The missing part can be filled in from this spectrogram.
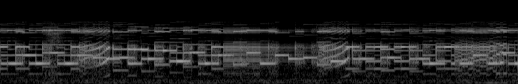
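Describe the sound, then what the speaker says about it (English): A Game Boy game plays its bright, chiptune extra-life jingle through a Handy Boy magnifier-and-speaker accessory. Rapid beeping notes rise and repeat in a loud, continuous melody lasting several seconds, with no talking. "Boom. Extra life."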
